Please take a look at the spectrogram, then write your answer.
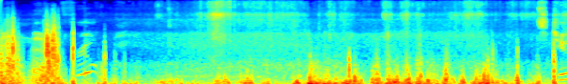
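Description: Strong wind gusts blow across an apple orchard, rushing loudly and buffeting the microphone in steady bursts, with a voice speaking briefly at the start.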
